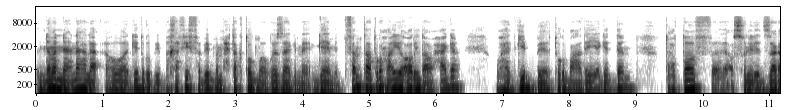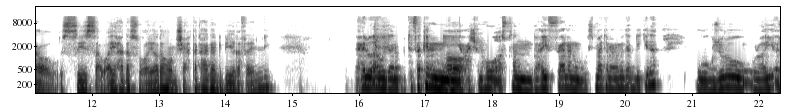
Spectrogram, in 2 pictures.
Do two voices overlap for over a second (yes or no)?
no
